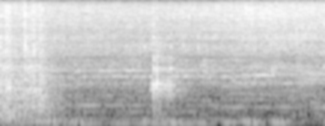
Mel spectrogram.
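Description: Onions and spices frying in heated oil over medium heat in a caldero, a steady broadband sizzle running throughout with a brief clink of a wooden spoon stirring partway through.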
